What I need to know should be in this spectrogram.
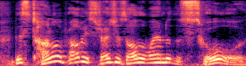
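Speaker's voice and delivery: usual speaking voice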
